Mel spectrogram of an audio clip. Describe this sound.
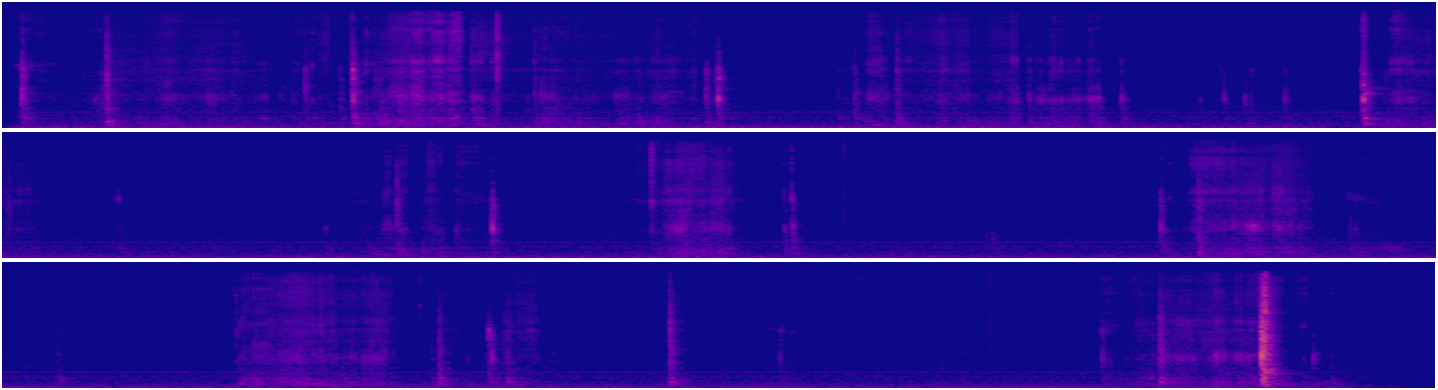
Overhead Projector Focus Knob
Twisting to adjust the focus knob of an overhead projector.
knob, focus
